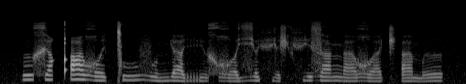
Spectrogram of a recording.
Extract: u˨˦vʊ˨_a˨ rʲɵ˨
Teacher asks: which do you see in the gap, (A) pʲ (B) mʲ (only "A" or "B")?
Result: B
